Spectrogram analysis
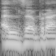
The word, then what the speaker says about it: Al-Zebra: बना देते हैं अलजेब्रा तो अलजेब्रा ही इसको हम प्रोनाउंस करते हुए चलेंगे कॉमिक्स कैसी है आर्टवर्क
